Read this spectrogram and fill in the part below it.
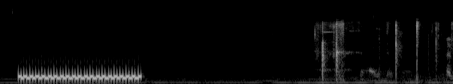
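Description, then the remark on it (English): A single loud, steady ringback tone of an outgoing phone call to the manager of a brand-new Academy Sports store in West Virginia buzzes for about a second, then falls quiet before a cluster of sharp clicks and rustling noises as the line connects. “so I'm gonna give him a call.”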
